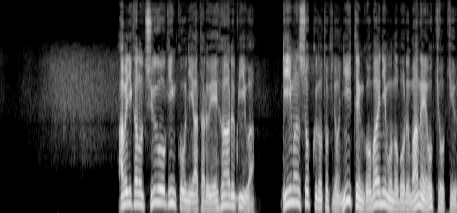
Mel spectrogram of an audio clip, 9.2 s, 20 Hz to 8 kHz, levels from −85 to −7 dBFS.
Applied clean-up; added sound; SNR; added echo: neural mask model Resemble Enhance denoiser.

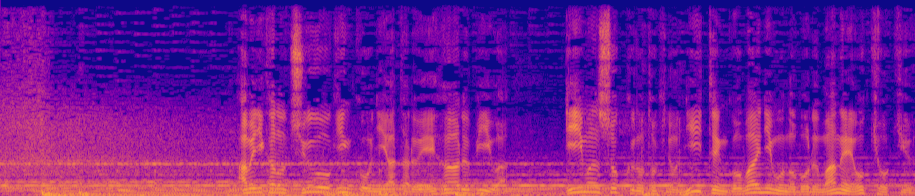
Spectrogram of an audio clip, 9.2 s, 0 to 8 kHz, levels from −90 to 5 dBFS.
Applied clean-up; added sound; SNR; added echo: none; none; none; none.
